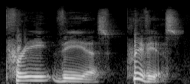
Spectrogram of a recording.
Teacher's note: This word has three syllables. The stress is on that first syllable.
